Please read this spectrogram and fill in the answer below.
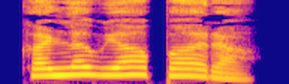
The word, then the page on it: ಕಳ್ಳವ್ಯಾಪಾರ: kaḷḷavyāpāra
